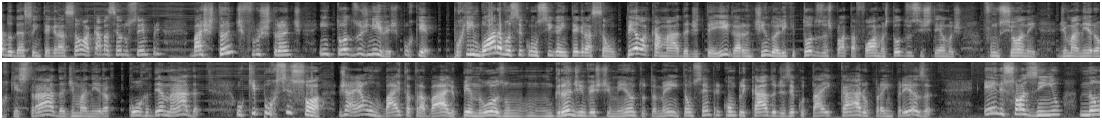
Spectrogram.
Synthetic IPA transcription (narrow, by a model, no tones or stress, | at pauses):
d̪ʊd̪ɛsɐĩnt̪eɡɾasɐ̃w̃akabɐsẽnd̪ʊsẽmpɾɪbaʃt̪ɐ̃nt͡ʃɪ̥fɾuʃt̪ɾɐ̃nt͡ʃɪ̥ | ẽj̃t̪od̪ʊzʊznivejspoɾke | poɾkeẽbɔɾɐvosekõsiɡɐĩnt̪eɡɾasɐ̃w̃pelɐkamad̪ɐd͡ʒɪt̪eiɡaɾɐ̃nt͡ʃĩnd̪ʊalikɪt̪od̪ɐzɐsplat̪afɔɾmɐst̪od̪ʊzʊsiʃt̪ẽmɐsfũsiõnẽj̃d͡ʒɪmanejɾɐoɾkest̪ɾad̪ɐd͡ʒɪmanejɾɐ | koɾd̪enad̪ɐ | ʊkɪpoɾsisɔʒaɛũbajt̪ɐt̪ɾabaʎʊpenozʊũũɡɾɐ̃d͡ʒɪĩveʃt͡ʃimẽnt̪ʊt̪ɐ̃mbẽj̃ẽnt̪ɐ̃w̃sẽmpɾɪkõmplikad̪ʊd͡ʒɪezekut̪aɾɪkaɾʊpɾɐẽmpɾezɐ | elɪsɔzĩɲʊnɐ̃w̃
